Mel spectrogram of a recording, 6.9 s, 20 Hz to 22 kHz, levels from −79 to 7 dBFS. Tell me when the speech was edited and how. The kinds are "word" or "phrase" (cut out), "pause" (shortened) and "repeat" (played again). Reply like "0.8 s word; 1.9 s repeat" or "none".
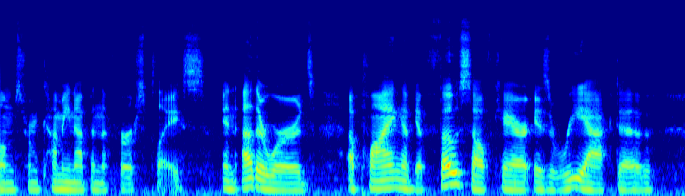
4.2 s word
